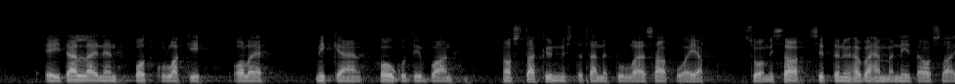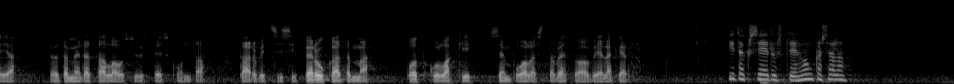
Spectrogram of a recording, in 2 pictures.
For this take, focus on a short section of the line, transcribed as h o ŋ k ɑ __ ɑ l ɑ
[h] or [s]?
s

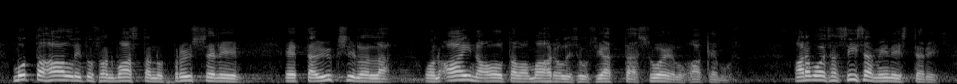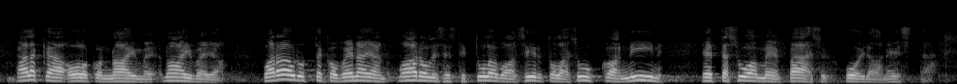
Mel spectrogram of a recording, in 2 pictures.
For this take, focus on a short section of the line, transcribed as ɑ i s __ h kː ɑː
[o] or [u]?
u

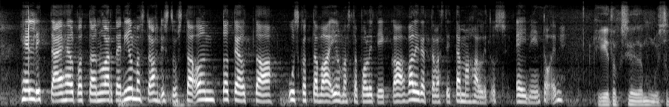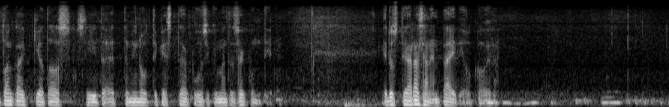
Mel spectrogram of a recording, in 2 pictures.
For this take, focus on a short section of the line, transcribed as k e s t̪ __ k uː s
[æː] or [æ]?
æː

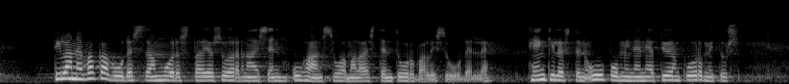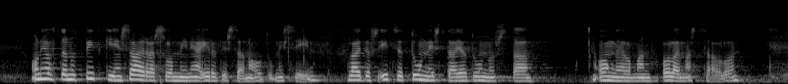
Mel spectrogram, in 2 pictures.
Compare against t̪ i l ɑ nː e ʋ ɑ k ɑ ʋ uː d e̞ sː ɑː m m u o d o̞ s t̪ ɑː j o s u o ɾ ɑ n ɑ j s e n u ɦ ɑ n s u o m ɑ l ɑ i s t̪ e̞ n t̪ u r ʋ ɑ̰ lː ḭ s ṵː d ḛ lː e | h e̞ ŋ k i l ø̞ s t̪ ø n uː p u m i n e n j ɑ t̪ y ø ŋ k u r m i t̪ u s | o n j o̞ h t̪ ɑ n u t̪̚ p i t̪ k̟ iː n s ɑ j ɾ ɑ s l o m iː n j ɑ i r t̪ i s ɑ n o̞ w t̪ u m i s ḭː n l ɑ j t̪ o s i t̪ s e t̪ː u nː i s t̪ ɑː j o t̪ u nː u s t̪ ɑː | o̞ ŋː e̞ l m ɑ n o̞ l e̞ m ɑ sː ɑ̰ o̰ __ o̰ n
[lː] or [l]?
l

